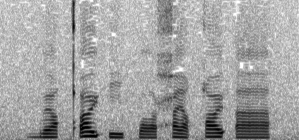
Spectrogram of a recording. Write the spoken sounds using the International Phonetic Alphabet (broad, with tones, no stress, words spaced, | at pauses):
bœ˨qʼy˦ʔi˨ pɔ˨ħɛ˦˨ qø˦ ʔa˦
